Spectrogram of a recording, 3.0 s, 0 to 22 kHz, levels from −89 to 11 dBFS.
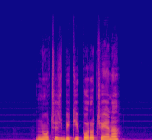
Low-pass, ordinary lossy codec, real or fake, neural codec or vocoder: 19.8 kHz; none; fake; vocoder, 44.1 kHz, 128 mel bands every 256 samples, BigVGAN v2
